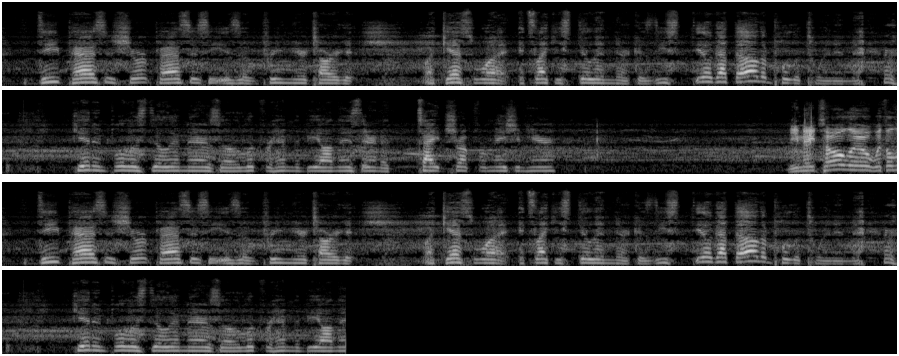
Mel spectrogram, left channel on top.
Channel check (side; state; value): right; drops out; at 12.4 s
